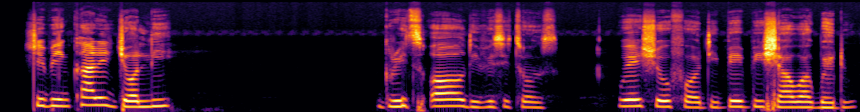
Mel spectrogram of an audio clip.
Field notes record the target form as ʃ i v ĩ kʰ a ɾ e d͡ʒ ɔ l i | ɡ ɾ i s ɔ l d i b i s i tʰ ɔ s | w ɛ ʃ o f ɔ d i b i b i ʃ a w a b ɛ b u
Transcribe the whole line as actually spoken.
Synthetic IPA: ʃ i b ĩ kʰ a ɾ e d͡ʒ ɔ l i | ɡ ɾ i t ɔ l d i v i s i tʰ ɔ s | w e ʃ o f ɔ d i b e b i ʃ a w a ɡ͡b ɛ d u

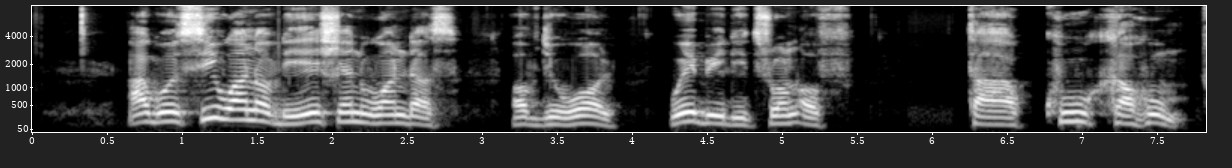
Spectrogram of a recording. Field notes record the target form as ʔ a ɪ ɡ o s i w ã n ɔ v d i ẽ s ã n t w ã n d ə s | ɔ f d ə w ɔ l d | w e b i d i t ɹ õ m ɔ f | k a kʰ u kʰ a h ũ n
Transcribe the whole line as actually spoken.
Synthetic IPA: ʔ a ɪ ɡ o s i w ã n ɔ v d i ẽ ʃ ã n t w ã n d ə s | ɔ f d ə w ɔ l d | w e b i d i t ɹ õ n ɔ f | t a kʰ u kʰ a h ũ m

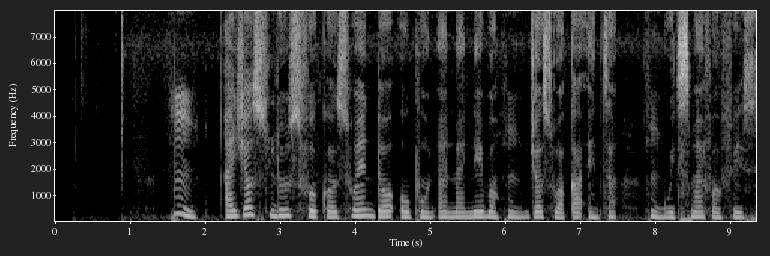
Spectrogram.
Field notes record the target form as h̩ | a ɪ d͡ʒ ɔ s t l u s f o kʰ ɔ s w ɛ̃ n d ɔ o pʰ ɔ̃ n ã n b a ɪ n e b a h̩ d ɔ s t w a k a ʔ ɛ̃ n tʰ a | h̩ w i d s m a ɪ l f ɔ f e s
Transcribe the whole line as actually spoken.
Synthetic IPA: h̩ | a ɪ d͡ʒ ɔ s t l u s f o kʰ ɔ s w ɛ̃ n d ɔ o pʰ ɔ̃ n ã n m a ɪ n e b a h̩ d͡ʒ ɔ s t w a k a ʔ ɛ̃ n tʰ a | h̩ w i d s m a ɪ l f ɔ f e s

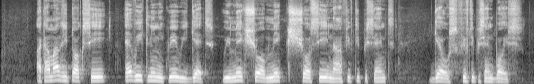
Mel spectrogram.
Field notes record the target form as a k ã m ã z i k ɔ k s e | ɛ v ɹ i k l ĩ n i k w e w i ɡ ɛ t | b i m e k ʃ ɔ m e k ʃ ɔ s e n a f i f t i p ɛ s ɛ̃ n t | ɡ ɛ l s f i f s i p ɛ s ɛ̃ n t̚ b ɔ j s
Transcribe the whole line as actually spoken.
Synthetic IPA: a k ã m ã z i t ɔ k s e | ɛ v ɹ i k l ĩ n i k w e w i ɡ ɛ t | w i m e k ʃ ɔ m e k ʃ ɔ s e n a f i f t i p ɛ s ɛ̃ n t | ɡ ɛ l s f i f t i p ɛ s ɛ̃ n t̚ b ɔ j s

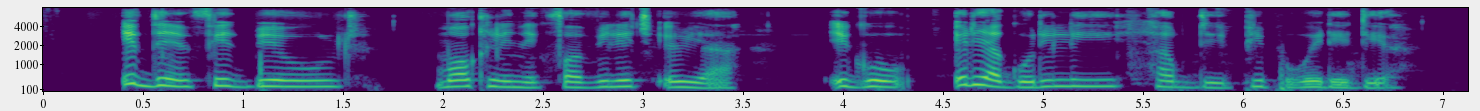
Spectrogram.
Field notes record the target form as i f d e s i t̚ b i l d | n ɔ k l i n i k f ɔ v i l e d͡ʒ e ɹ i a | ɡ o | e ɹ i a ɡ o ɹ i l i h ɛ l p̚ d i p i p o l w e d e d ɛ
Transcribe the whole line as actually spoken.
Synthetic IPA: i f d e f i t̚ b i l d | m ɔ k l i n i k f ɔ v i l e d͡ʒ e ɹ i a | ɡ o | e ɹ i a ɡ o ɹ i l i h ɛ l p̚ d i p i p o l w e d e d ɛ

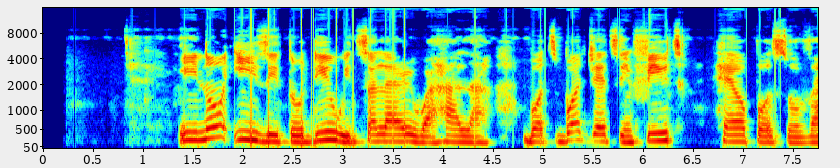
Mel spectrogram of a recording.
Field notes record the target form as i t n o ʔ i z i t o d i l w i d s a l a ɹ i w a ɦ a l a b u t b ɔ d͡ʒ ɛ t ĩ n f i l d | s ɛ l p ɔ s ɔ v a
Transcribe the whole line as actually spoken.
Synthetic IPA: i n o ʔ i z i t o d i l w i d s a l a ɹ i w a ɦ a l a b ɔ t b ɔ d͡ʒ ɛ t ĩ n f i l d | h ɛ l p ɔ s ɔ v a

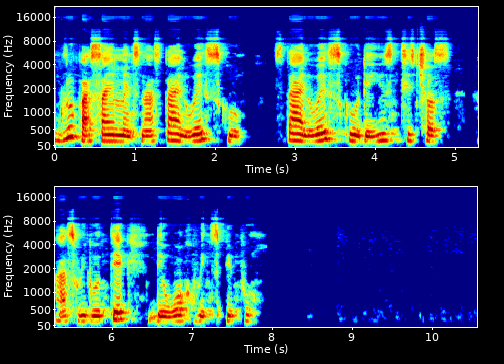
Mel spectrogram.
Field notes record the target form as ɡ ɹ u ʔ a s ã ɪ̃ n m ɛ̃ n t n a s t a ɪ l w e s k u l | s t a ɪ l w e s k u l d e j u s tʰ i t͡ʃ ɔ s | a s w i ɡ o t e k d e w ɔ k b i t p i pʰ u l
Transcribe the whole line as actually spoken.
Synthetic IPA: ɡ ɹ u p a s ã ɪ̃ n m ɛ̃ n t n a s t a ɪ l w e s k u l | s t a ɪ l w e s k u l d e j u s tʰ i t͡ʃ ɔ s | a s w i ɡ o t e k d e w ɔ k w i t p i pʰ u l

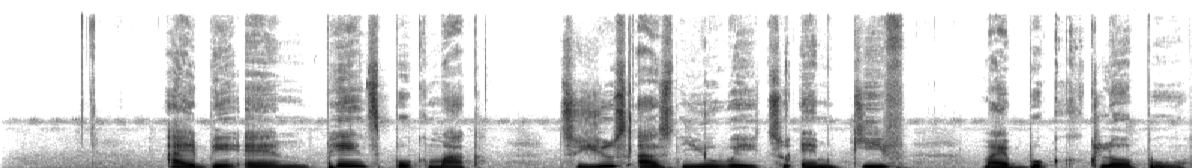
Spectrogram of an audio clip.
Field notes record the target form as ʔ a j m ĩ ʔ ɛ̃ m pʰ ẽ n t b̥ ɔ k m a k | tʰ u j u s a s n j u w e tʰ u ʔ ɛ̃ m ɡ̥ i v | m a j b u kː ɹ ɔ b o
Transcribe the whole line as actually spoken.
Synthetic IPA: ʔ a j b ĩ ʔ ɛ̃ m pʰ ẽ n t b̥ u k m a k | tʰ u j u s a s n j u w e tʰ u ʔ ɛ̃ m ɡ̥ i v | m a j b u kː l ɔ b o

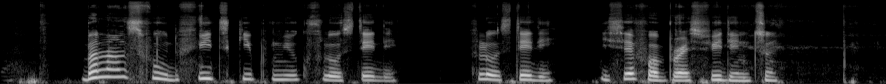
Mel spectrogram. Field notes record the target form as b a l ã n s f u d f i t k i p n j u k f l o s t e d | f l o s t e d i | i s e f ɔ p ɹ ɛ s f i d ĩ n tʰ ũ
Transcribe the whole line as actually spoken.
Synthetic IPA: b a l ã n s f u d f i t k i p m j u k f l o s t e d | f l o s t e d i | i s e f ɔ b ɹ ɛ s f i d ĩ n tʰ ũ

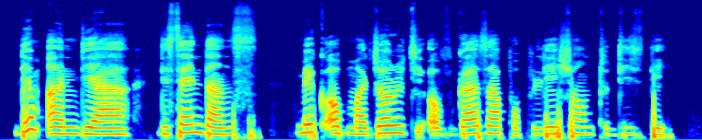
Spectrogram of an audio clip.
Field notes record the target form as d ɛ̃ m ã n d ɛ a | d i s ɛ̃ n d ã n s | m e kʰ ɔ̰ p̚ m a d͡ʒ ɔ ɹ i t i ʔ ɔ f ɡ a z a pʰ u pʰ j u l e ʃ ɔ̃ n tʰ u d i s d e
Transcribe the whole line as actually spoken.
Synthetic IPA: d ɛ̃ m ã n d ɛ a | d i s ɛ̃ n d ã n s | m e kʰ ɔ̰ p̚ m a d͡ʒ ɔ ɹ i t i ʔ ɔ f ɡ a z a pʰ ɔ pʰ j u l e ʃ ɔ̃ n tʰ u d i s d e

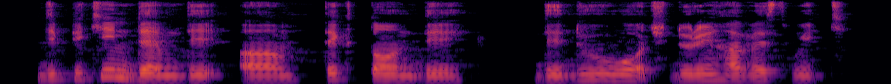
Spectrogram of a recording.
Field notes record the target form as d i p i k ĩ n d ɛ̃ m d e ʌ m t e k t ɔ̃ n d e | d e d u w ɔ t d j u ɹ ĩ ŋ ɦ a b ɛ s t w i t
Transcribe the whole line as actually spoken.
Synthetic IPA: d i p i k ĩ n d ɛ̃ m d e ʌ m t e k t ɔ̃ n d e | d e d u w ɔ t͡ʃ d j u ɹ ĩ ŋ ɦ a v ɛ s t w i k

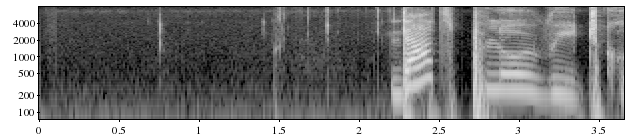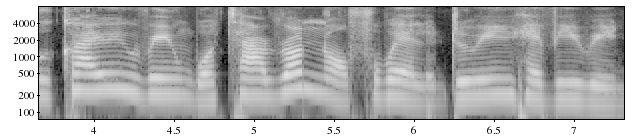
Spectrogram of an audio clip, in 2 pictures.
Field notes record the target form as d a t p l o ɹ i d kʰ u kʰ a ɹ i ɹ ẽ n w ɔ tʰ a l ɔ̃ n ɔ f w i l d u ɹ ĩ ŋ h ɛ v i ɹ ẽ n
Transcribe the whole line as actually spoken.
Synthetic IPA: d a t p l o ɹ i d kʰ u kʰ a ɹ i ɹ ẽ n w ɔ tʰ a ɹ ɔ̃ n ɔ f w ɛ l d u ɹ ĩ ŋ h ɛ v i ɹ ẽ n

